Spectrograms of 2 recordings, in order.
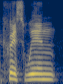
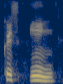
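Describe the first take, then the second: First: The surname starts with a W sound. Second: The surname starts with a vowel sound. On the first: The speaker calls it wrong. "I shouldn't say Chris Wynn" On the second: The speaker calls it right. "it's Chris Ing"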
